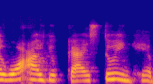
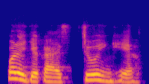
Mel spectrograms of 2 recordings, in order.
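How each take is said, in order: First: Each word is said fully and separately. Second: The words are shortened and run together. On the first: The speaker calls it wrong. "We don't say" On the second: The speaker calls it right. "But we say"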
